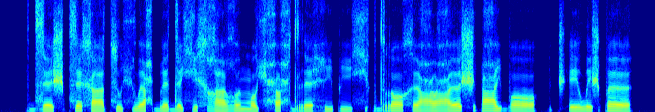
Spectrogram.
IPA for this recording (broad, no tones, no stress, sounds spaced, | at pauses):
d͡z ɛ ʃ t͡s ɛ x a t͡s u ç w ɜ ħ b ɛ d ɛ ç e x ʁ a ʁʷ i m ɔ ç ħ ɔ ħ d r ɛ h i p i ç | d r ɔ x ɜ ʕ ɔ ʕ ɜ ʃ | ʕ i b ɔ | t͡ʃʼ e w e ʃ p ɜ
